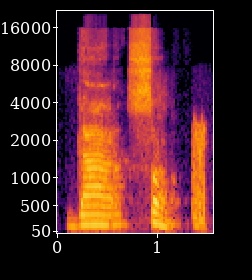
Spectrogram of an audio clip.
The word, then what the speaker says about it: garçon: Prenons par exemple garçon. Garçon. Dans le mot garçon, nous avons deux syllabes. Nous avons gare et son.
